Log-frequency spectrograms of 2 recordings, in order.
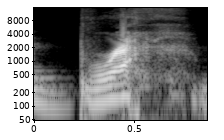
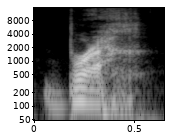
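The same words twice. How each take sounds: First: "brech" said as "brek", hard k ending. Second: "Brech" with a throaty ch like German ach; brech with Yiddish ch. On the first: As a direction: say "brech" ending in a plain k sound. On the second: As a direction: end "Brech" on a raspy throat ch, softly rising. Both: Shown as a demonstration. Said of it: "I'm probably mispronouncing that anyway".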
